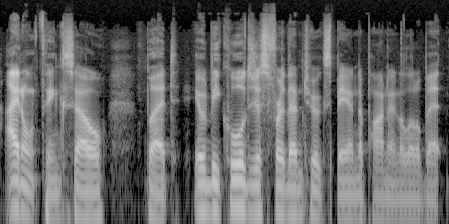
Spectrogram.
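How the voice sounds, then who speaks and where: A man's voice: deep voice, a little fast, smooth, dry recording, studio quality. A man giving casual reaction commentary as the host of a video.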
